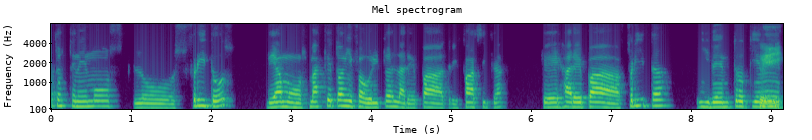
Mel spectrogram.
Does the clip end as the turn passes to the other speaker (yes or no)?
no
